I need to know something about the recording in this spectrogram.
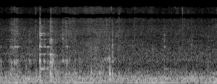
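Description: Spiced pork pieces sizzling in a metal pot while a spoon stirs them, clinking against the pot a few times in the first half-second, over a steady low hum.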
